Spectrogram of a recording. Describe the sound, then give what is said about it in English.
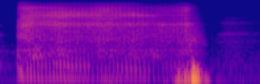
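A single comic book page being turned: a steady papery swish lasting under two seconds, ending in a soft thump as the page settles, with no talking. “Um, first ceremonial page turn noise for all of this week's books.”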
